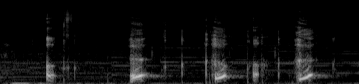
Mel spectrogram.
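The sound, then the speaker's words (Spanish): A voice imitates a dog retching before vomiting: four loud, rhythmic gagging heaves, each a sharp guttural burst, spaced almost evenly with brief quiet gaps and small clicks between them. “una arcada, que se le conoce una arcada, es que alguien va a vomitar.”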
